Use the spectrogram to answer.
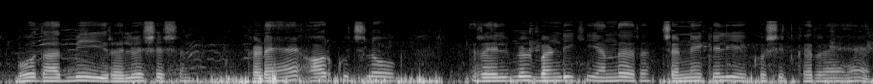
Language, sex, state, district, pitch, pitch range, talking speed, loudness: Hindi, male, Maharashtra, Dhule, 160 Hz, 145-170 Hz, 130 wpm, -20 LUFS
